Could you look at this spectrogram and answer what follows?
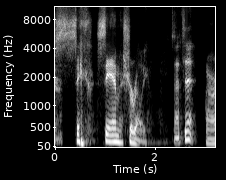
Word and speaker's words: Chiarelli: Yeah, my family says Chiarelli, but that's not the correct pronunciation in Sicilian for sure. Sam Chiarelli.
